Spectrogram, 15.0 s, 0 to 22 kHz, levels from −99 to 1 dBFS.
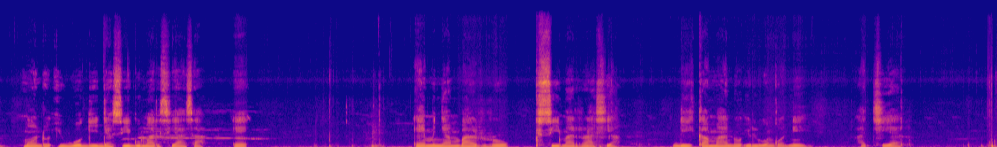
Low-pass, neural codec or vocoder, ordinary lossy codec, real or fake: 19.8 kHz; none; none; real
